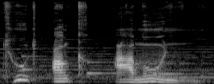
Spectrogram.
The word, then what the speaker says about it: Tutankhamun: But the actual pronunciation of the boy king name, I hate to say boy, of the young man, of the young man king's name is Tut Ankh Amun.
